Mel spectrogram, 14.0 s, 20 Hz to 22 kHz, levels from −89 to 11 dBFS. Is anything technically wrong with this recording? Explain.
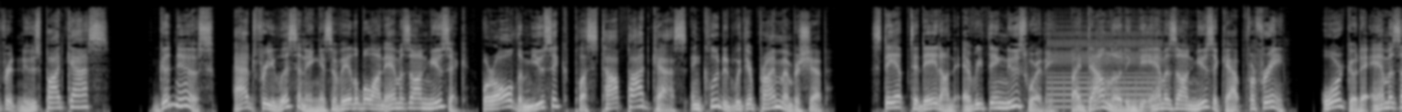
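Yes, there are two bursts of radio interference from a 2G mobile phone in this speech clip.

From 10.47 to 11.63 s there is GSM phone buzz, a hard, raspy buzz at about 9 dB below the speech. A nearby phone in a call transmits radio pulses 217 times a second, and the audio circuitry rectifies them into a tone with dense harmonics. Mains hum is smoother and sits at 50 or 60 Hz. This buzz is harsher and sits at 217 Hz, and it has no relation to the speech.

From 11.74 to 12.59 s come GSM signalling bursts, fainter than the buzz at roughly 15 dB down. The phone is still in the call, but its user has gone silent, so it transmits only short groups of pulses. These are rectified the same way and heard as even ticks with a longer 217 Hz buzz twice a second. Random clicks or dropouts would be irregular, whereas this rhythmic pattern with its 217 Hz core points to a phone.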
